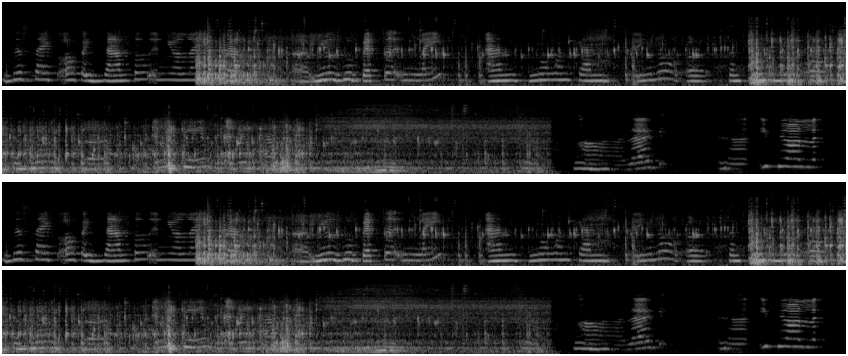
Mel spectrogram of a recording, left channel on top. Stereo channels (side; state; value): both; identical; correlation 1.00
